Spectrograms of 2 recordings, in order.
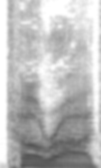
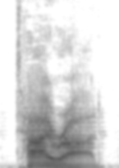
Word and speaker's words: Tyrod: The proper pronunciation for Tyrod Taylor is Tyrod Taylor, not Tyrod.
